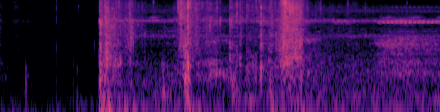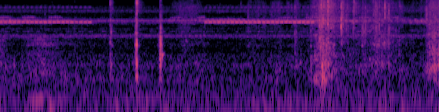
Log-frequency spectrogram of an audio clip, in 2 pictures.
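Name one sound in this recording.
Leaves and twigs rustle as a hand moves through plants.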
